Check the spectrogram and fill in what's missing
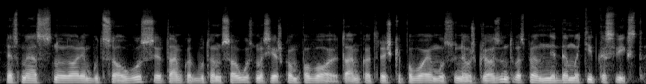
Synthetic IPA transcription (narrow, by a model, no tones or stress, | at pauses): nʲɛsmʲɛsnʊnoːɾʲɪmbuːt̪ʲsɐʊɡʊsɪɾt̪ɐmkɐt̪̚buːt̪ʊʋʲɛmsɐʊɡʊsmʲɛsjiɛʃkoːmpɐʋoːjʊt̪ɐmkɐt̪ɾʲɛɪʃʲkʲɛpɐʋoːjɛmuːsunʲɛʊʒɡɾʲoːzʲdʲɪnt̪ʊmʲɛspɾɑd̪ʲmnʲɛbʲɛmɐt̪ʲiːt̪kɐsʋʲiːkst̪ɐ̥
